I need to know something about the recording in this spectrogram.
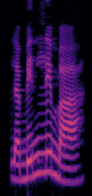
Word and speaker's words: labinlima: For the letters D, L, R, S, and T, the G from NG is dropped to make it easier to pronounce. Labindalawa, labintatlo, labinlima, and labinsyam.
